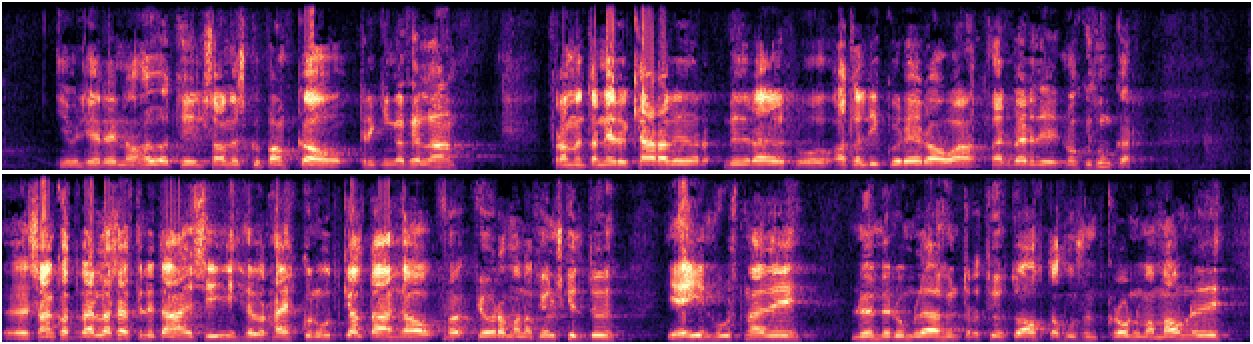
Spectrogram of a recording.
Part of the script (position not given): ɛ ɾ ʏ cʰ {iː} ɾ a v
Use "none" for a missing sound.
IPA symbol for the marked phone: aː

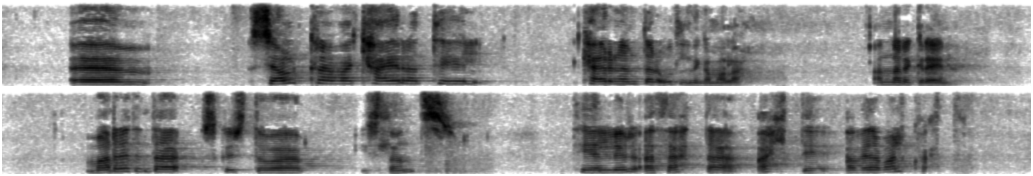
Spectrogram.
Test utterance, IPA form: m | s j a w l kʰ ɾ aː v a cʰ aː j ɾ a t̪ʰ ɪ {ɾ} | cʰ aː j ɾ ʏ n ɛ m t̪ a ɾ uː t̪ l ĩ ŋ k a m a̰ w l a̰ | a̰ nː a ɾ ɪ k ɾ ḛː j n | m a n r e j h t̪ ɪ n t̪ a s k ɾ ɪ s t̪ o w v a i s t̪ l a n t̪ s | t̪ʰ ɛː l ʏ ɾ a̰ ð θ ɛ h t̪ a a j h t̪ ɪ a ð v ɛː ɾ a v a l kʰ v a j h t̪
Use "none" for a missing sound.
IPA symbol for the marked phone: l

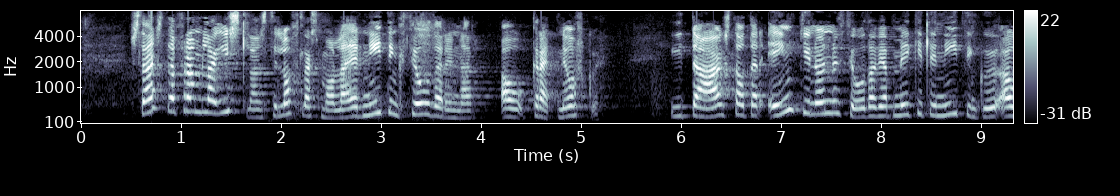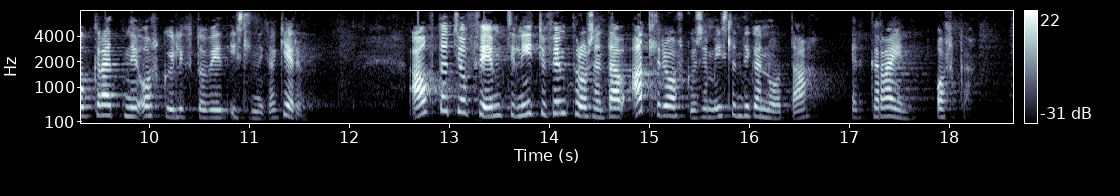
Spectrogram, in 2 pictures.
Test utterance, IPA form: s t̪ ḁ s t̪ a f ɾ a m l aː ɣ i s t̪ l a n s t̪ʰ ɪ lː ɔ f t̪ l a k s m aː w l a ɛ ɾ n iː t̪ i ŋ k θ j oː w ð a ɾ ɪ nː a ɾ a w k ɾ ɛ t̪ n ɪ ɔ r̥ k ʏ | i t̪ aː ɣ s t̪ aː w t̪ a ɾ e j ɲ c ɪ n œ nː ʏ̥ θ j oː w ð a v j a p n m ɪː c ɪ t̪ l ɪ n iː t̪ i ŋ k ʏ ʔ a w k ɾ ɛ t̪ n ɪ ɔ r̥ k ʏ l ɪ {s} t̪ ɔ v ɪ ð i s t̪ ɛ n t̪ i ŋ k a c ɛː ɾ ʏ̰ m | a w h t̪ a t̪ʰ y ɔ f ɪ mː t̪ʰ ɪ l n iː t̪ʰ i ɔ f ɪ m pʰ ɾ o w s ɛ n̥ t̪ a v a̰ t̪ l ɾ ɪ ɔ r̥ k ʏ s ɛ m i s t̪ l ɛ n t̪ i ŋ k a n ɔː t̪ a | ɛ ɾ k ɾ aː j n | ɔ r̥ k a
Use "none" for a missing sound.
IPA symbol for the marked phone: x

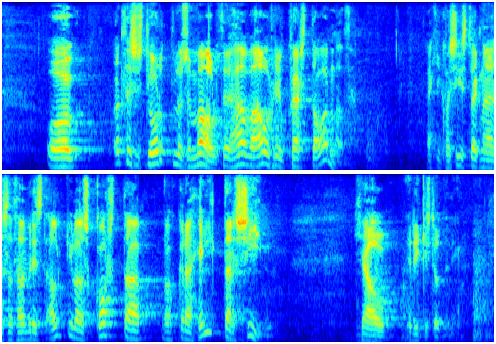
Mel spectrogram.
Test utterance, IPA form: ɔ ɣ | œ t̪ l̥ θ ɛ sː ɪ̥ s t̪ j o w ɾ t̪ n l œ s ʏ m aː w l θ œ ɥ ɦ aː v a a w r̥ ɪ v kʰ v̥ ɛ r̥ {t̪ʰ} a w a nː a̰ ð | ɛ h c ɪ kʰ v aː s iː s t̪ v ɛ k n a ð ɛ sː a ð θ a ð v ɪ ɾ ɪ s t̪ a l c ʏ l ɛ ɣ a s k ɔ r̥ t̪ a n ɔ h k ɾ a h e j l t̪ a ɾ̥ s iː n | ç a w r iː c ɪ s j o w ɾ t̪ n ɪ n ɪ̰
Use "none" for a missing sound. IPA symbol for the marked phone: t̪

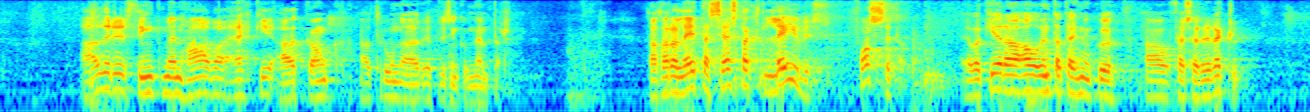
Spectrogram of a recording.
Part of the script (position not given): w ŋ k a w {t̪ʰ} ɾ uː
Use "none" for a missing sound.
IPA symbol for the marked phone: t̪ʰ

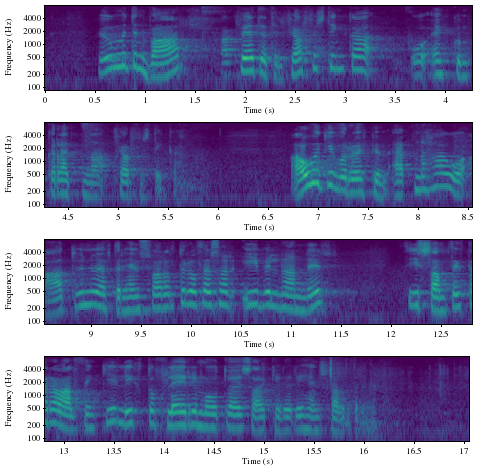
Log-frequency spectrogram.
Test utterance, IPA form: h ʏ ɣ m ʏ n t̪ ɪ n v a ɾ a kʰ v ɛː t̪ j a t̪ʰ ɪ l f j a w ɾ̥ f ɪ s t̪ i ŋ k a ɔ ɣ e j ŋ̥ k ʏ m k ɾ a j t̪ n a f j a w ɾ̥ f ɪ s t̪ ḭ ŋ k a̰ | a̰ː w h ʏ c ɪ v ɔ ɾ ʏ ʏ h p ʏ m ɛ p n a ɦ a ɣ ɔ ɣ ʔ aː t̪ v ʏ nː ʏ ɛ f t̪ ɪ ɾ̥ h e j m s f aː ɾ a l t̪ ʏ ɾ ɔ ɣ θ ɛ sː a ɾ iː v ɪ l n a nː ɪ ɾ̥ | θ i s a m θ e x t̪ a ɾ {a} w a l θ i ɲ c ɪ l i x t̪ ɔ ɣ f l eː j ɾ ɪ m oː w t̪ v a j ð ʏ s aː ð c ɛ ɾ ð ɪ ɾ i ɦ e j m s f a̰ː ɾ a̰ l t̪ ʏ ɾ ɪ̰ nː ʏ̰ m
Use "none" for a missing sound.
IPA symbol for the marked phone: a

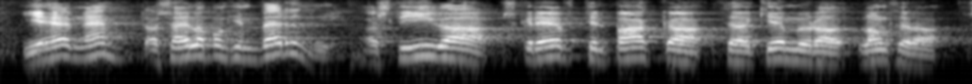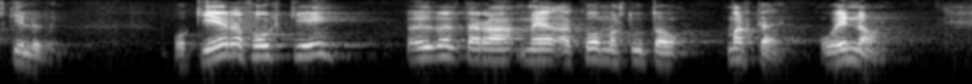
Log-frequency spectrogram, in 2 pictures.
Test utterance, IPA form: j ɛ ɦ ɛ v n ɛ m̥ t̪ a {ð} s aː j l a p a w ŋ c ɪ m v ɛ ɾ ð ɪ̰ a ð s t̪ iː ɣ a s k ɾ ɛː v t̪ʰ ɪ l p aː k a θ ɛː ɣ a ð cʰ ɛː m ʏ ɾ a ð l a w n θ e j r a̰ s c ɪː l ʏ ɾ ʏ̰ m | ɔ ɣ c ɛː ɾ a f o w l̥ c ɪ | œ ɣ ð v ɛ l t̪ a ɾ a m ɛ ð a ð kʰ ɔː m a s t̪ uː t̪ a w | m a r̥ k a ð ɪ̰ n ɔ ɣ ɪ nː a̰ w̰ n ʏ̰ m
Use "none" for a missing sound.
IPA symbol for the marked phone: ð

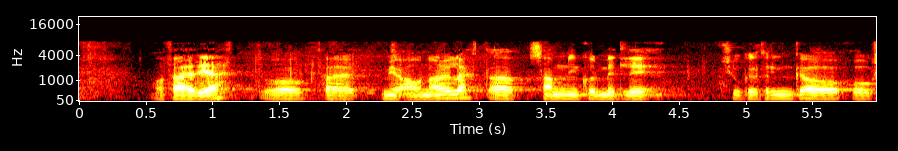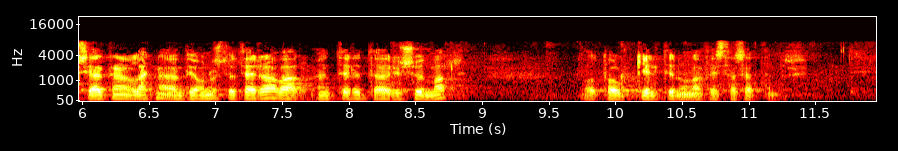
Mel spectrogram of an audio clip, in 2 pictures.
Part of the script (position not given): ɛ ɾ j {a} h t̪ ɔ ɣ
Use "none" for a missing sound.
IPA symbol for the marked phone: ɛ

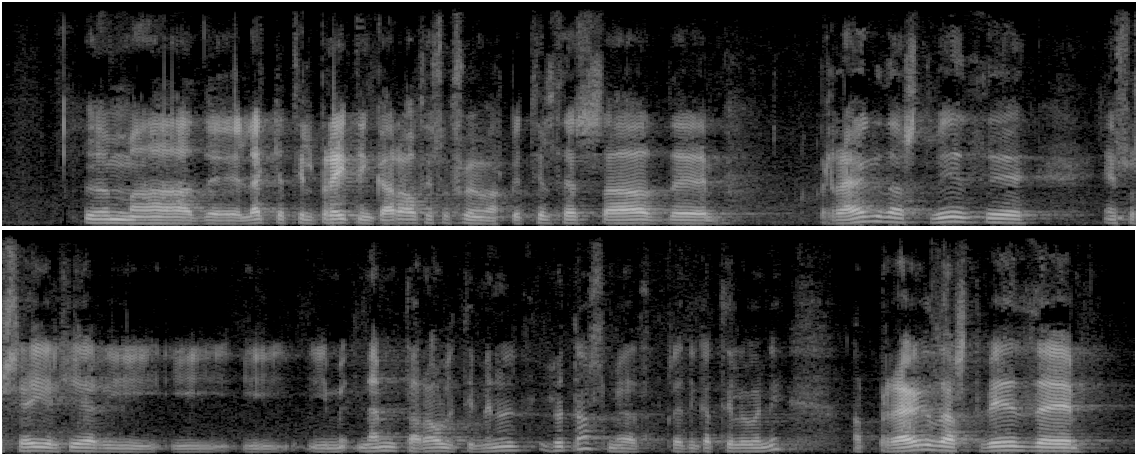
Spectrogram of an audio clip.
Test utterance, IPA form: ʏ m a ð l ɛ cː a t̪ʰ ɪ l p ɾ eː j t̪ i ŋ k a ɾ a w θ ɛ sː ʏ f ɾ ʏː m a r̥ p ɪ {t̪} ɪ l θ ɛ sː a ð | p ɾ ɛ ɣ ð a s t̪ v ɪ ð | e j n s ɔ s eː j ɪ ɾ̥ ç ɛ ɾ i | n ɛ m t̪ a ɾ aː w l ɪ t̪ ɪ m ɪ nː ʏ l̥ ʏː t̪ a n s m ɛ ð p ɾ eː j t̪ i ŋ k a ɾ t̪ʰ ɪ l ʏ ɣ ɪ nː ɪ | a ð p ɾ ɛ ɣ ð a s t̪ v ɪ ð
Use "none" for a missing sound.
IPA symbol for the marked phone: t̪ʰ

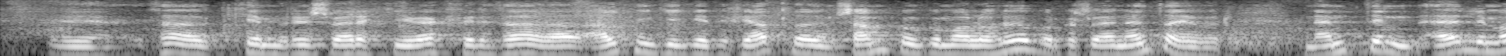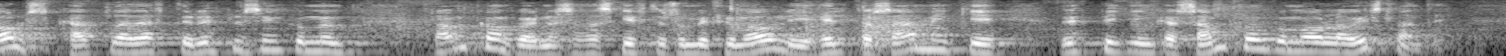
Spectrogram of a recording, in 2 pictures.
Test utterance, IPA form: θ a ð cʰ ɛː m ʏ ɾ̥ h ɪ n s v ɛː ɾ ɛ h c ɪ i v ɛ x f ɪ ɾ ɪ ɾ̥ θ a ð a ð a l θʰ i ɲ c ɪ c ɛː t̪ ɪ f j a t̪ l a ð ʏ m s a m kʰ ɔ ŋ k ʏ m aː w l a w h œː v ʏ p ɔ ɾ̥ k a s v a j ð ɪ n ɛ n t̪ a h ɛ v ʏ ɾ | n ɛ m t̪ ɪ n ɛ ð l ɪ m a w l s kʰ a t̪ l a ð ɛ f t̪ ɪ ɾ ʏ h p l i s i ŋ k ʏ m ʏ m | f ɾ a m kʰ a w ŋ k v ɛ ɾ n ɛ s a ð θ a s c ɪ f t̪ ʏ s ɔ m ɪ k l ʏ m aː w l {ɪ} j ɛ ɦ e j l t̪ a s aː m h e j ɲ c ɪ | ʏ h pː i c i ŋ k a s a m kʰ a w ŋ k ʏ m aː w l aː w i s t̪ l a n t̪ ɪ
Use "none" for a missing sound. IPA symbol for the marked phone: ɪ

